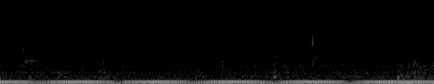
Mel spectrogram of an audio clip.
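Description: A steady low hum, dipping slightly about once a second, with faint scattered clicks and mouth noises from a man eating sour candy.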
